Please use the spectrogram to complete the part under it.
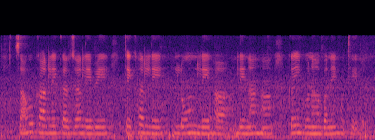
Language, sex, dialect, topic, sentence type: Chhattisgarhi, female, Central, banking, statement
